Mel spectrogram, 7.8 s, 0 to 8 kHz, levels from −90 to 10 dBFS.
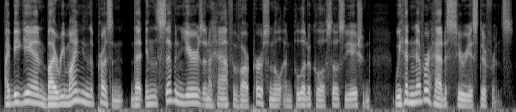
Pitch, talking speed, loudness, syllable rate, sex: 145 Hz, 210 wpm, -18 LUFS, 6.4 syllables/s, male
